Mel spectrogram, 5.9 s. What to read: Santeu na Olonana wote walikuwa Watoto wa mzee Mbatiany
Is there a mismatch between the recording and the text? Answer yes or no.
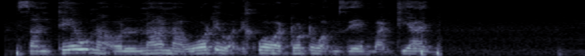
no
